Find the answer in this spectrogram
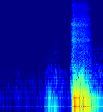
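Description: A single short exhale close to a microphone, about one and a half seconds in, lasting about half a second.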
